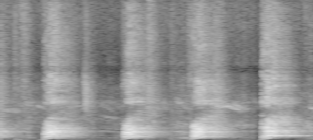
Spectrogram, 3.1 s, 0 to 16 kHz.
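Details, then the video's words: Guarding the home at its gate, Leo the German Shepherd lets out four strong, evenly spaced barks, about one every 0.7 seconds, each with a sudden onset and a fading tail. "दिवस-रात्र गेटसमोर उभ राहून Protect करतो Leo The German Shepherd | घराचा खरा रक्षक"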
